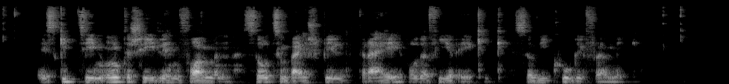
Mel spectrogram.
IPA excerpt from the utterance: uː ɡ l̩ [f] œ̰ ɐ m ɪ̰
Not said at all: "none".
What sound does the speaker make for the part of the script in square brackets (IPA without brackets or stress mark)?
f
